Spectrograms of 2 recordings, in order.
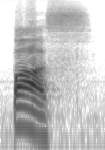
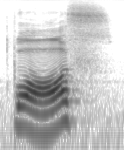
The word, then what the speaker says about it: pass: For example, I have a word which is pass. The breakup is p, a, s. But if I mispronounce this as pause, it becomes a different word altogether.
